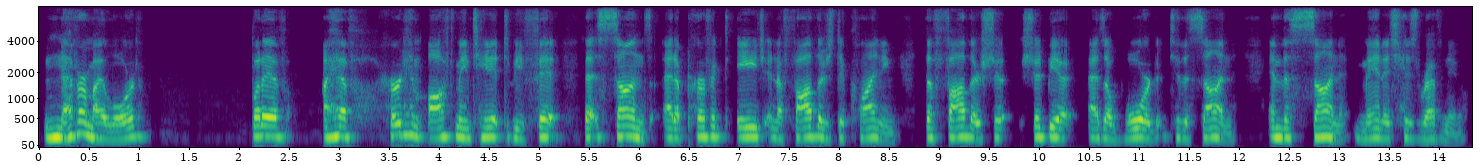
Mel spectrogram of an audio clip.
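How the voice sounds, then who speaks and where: A resentful, smoothly deceitful bastard son played by a man in a Shakespearean reading. The voice sits a little high for a man, and the delivery is deliberate and declamatory. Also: steady tone, muffled recording, lightly acted. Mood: sly, deferential.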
